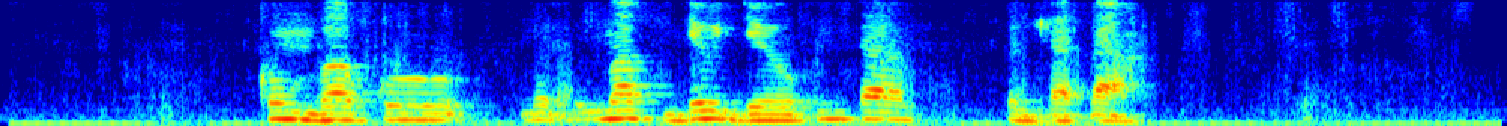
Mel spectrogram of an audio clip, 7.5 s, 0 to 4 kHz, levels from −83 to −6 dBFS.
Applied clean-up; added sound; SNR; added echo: neural separator model SepFormer DNS4.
